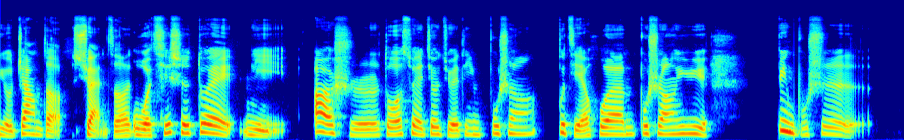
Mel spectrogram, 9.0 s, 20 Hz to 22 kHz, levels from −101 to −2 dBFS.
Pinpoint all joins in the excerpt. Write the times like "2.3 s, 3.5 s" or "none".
1.3 s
